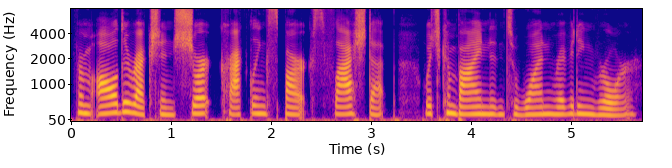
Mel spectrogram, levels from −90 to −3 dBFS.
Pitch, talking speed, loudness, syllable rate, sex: 195 Hz, 145 wpm, -19 LUFS, 4.4 syllables/s, female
